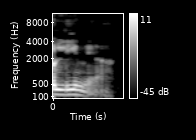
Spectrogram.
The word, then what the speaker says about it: línea: pronuncian en diferentes sílabas Por ejemplo si digo línea digo l nea laa se pronuncian en diferentes sílabas o por ejemplo la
